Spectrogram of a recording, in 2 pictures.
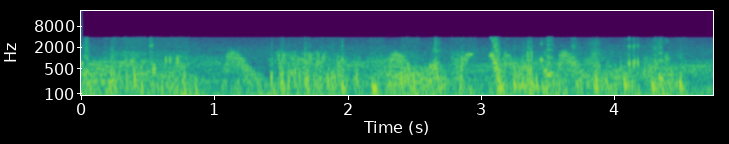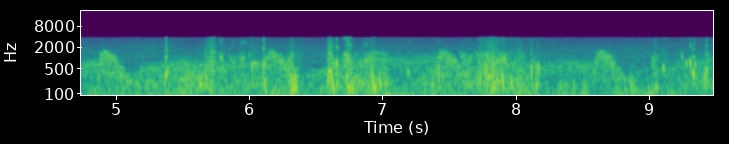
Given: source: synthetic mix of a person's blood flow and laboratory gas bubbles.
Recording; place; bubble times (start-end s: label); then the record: Doppler ultrasound of blood flow; subclavian vein
0.00-0.10 s: bubbles
0.17-0.81 s: bubbles
1.38-2.27 s: bubbles
2.37-2.96 s: bubbles
3.04-3.59 s: bubbles
3.66-3.98 s: bubbles
4.03-4.55 s: bubbles
5.35-5.43 s: bubbles
5.60-6.17 s: bubbles
6.27-6.40 s: bubbles
6.55-7.06 s: bubbles
7.17-7.23 s: bubbles
7.35-7.47 s: bubbles
7.58-8.21 s: bubbles
8.84-8.91 s: bubbles
9.00-9.15 s: bubbles
9.21-9.47 s: bubbles
From the record:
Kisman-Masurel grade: 343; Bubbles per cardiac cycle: rolling drumbeat, 9 or more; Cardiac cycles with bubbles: 100%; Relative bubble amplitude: loud (0.450 to 0.775); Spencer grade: 3 (all of the cardiac periods contain showers or single bubble signals, but not dominating or overriding the cardiac motion signals); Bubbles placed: anywhere in the cardiac cycle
